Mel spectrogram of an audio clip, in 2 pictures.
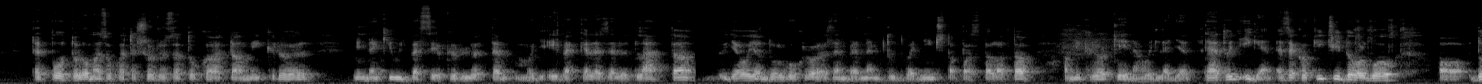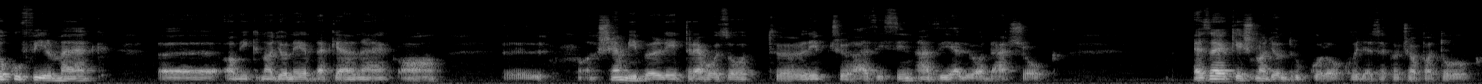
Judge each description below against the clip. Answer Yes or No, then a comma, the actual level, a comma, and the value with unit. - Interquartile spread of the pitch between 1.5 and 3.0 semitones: No, average, 3.7 semitones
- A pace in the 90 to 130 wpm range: Yes, average, 110 wpm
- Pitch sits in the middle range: No, very low, 85 Hz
